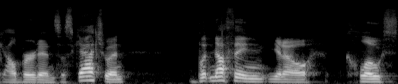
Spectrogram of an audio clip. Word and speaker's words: Saskatchewan: of Canadian provinces is the highest right in Saskatchewan I've been there I know how to pronounce it um Saskatchewan right has relatively cheap housing by Canadian standards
